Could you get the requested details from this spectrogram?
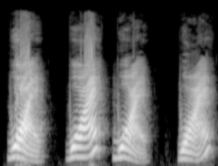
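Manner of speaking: loud repeated demand, fading; exasperated shouting. Real, not acted. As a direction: shout each why, then ease off. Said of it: "I'm so passionate about this".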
